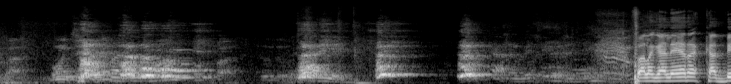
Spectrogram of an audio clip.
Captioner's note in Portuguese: latido de cachorro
